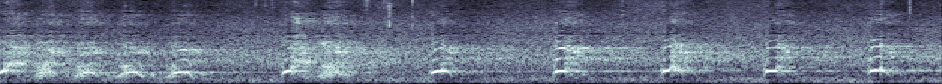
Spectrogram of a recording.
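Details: Shepherd dog during guard training; about ten short, sharp yelping barks with a whiny tonal ring, quick at first then spaced roughly every three-quarters of a second, over a steady low background hum.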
